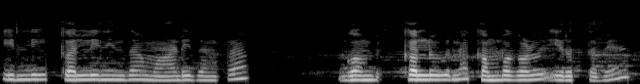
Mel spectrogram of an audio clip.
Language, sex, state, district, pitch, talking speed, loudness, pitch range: Kannada, female, Karnataka, Koppal, 215 Hz, 65 wpm, -20 LUFS, 200-225 Hz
